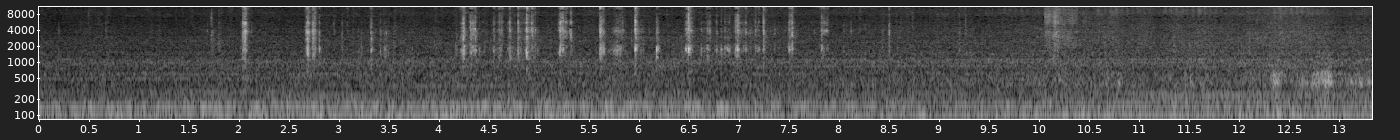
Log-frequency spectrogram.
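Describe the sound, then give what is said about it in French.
Crinkling plastic and sharp little clicks and snaps as a small gift package holding a minidisc is unwrapped and opened, over a steady low engine rumble inside a car. No one speaks. “Donc on va l'ouvrir maintenant.”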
